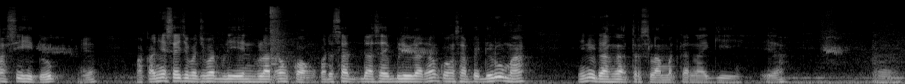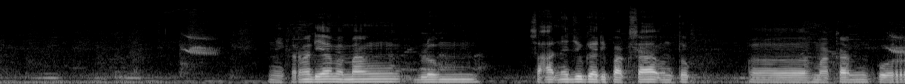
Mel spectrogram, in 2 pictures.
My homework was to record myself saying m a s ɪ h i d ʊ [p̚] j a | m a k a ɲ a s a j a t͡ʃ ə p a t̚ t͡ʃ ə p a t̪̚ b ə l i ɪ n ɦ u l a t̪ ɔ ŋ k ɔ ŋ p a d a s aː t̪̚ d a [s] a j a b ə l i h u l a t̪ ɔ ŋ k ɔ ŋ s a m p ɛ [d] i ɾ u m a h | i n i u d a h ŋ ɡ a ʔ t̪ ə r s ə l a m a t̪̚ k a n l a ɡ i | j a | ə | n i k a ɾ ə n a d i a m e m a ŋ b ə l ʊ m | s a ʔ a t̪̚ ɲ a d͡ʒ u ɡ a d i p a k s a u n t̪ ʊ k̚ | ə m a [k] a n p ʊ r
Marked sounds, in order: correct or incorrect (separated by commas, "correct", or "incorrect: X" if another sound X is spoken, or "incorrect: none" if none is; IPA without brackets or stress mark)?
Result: correct, correct, correct, correct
